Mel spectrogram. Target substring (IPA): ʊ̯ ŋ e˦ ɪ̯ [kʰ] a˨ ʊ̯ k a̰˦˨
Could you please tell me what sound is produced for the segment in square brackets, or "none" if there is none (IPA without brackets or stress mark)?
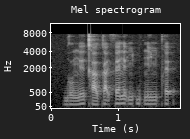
kʰ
